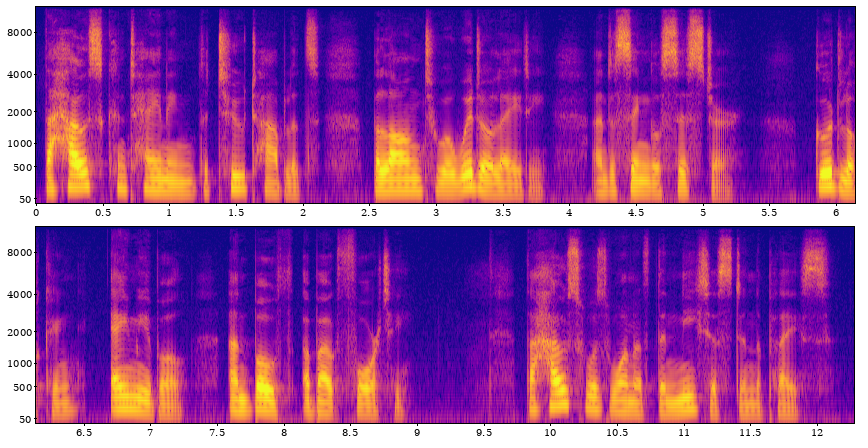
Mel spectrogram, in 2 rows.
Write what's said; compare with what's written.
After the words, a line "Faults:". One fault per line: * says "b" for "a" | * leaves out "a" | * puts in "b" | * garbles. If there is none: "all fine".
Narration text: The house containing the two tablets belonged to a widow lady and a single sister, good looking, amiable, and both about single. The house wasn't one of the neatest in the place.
The house containing the two tablets belonged to a widow lady and a single sister, good looking, amiable, and both about forty. The house was one of the neatest in the place.
Faults:
* says "forty" for "single"
* says "was" for "wasn't"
